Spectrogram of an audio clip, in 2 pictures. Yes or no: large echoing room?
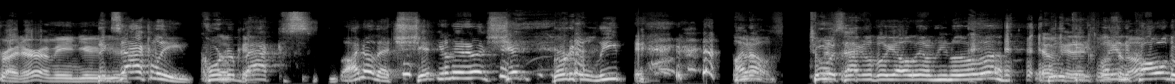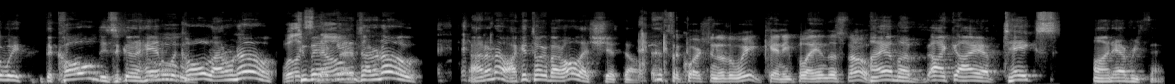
no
